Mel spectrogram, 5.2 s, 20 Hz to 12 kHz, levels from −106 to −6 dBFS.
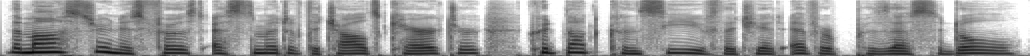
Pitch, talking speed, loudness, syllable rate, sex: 190 Hz, 235 wpm, -21 LUFS, 6.5 syllables/s, female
